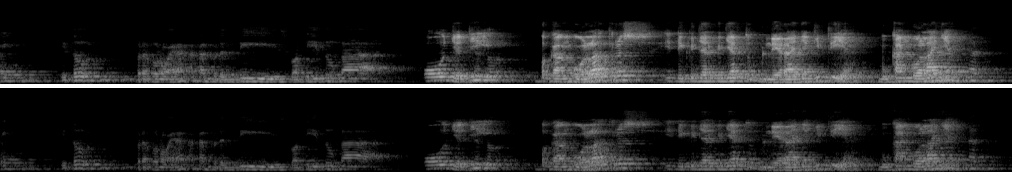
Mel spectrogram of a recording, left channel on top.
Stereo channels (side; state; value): right; quieter; 11.2 dB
